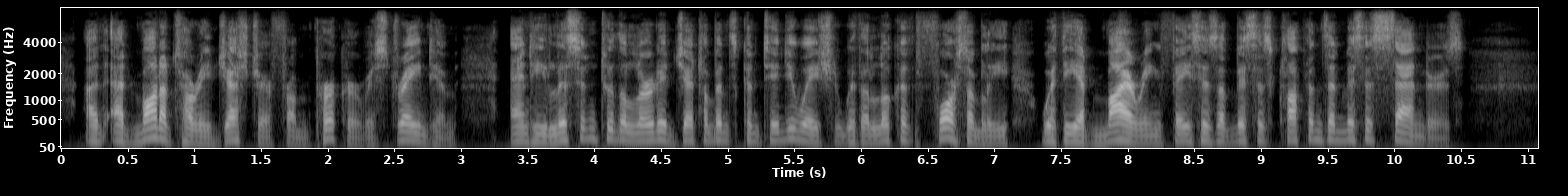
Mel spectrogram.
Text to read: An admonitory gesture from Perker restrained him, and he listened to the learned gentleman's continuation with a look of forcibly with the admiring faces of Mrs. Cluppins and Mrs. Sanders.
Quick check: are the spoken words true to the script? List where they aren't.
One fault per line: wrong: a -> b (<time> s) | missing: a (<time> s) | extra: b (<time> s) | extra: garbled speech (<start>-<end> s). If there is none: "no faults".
no faults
